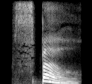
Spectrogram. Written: spell

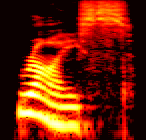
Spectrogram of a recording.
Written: rice

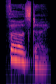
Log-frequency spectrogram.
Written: Thursday

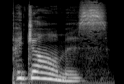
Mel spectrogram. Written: pyjamas

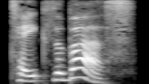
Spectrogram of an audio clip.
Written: take the bus

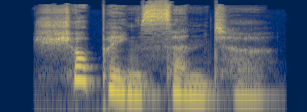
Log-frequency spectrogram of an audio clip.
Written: shopping centre

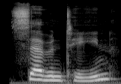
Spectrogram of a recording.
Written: seventeen

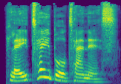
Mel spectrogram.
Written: play table tennis

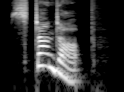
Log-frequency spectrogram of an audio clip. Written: Stand up!

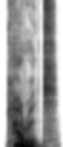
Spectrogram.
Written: carrot

